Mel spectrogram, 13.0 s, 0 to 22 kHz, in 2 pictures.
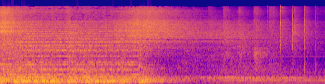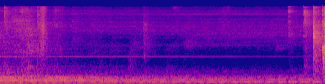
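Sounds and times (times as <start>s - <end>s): band chord and percussion ringing: 0.0s - 12.0s
faint low hum: 3.5s - 13.0s.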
